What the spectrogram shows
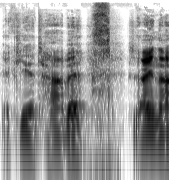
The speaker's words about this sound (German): Was ist denn dieses Ksch? Das ist das Geräusch vom dicken Filzstift, mit dem alle Namen durchgestrichen wurden.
